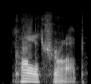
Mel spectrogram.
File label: "caltrop", American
